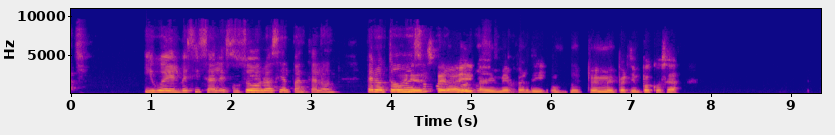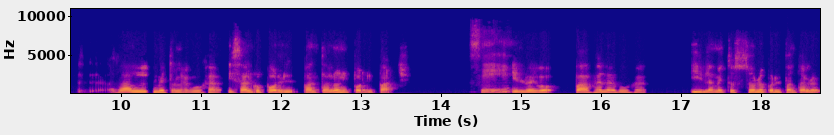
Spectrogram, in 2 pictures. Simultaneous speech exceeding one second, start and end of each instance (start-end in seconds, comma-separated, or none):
4.0-5.6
